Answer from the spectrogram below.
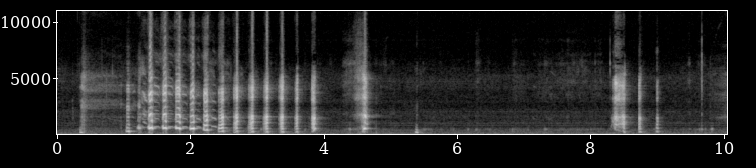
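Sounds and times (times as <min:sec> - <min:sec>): woman laughing hard: 0:00.4 - 0:05.5, 0:08.3 - 0:09.2.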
